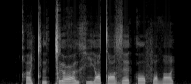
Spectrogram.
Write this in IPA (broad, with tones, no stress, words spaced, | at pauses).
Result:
qʰɨ˩cʰɨ˩ǀʏ˥ ʕɨ˩xi˨jʏ˥ tˤo˩zɛ˦ kɔ˥fɨ˩ ðˤi˩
